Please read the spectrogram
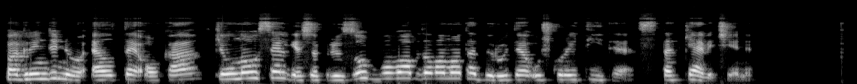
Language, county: Lithuanian, Panevėžys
